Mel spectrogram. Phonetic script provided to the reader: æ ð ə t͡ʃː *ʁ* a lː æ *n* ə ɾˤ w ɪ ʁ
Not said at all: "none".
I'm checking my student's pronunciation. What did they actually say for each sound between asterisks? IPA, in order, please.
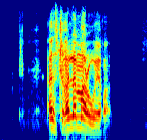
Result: ʁ, m

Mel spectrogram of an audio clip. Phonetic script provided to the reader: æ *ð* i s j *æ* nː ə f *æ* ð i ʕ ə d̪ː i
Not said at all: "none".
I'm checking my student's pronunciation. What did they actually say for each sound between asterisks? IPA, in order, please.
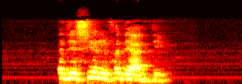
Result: ð, æ, æ

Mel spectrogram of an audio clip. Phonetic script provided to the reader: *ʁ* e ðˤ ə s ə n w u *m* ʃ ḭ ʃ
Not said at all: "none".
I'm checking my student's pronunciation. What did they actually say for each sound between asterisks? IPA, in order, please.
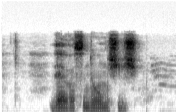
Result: ð, m

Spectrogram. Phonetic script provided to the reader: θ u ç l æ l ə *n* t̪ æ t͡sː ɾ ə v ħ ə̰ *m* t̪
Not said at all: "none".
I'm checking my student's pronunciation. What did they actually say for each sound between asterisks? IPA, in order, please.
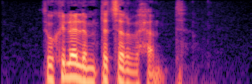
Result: m, m

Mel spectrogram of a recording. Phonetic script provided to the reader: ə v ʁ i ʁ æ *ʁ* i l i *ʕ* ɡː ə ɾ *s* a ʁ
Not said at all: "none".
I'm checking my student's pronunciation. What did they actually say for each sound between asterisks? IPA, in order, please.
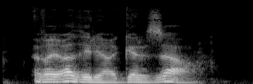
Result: ð, ʁ, z

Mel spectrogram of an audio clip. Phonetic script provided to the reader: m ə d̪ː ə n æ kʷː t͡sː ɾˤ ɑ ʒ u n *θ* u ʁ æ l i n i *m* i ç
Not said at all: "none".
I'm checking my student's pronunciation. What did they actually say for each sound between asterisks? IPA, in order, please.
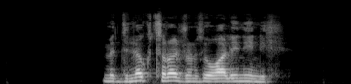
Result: θ, n

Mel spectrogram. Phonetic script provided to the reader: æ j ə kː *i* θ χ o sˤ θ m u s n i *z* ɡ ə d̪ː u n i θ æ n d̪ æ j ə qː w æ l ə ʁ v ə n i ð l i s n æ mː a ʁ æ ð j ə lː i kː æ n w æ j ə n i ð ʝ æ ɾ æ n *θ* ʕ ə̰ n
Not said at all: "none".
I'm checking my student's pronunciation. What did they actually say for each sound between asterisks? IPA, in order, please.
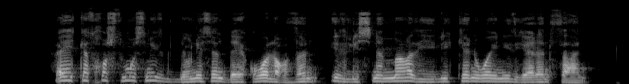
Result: æ, ð, f

